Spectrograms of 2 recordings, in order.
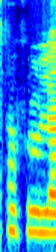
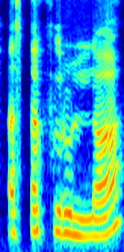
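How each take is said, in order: First: The phrase is said very fast. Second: The phrase is said slowly and carefully. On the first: The speaker calls it wrong. "कुछ लोग ऐसे होते हैं कि वो ना बहुत स्पीड में पढ़ रहे होते हैं" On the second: The speaker calls it right. "आपने आराम-आराम से पढ़ना है"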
